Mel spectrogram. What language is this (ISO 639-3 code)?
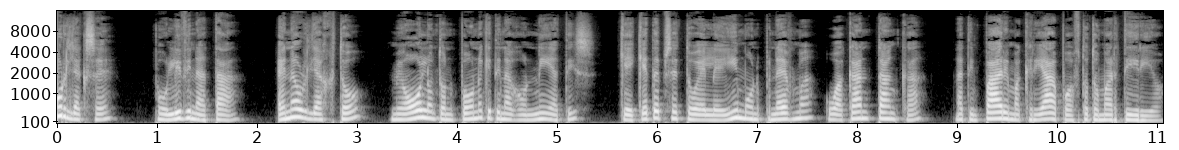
ell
